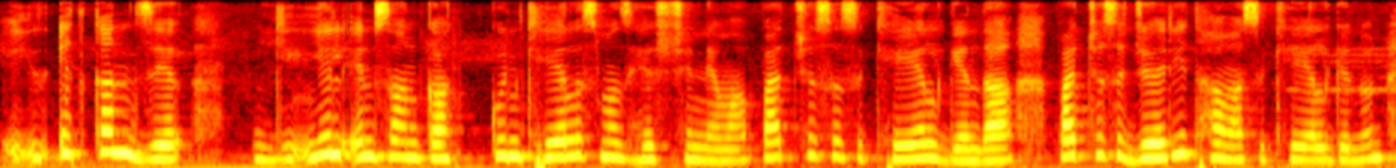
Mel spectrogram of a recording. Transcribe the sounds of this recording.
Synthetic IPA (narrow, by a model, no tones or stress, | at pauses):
it̪ʰkɐnzi | jilʲinsaːnkã | kunʲkʰeːlɐsmɐnzɦest͡ʃʰinemãpat̪̚t͡ʃʰisɐsɨkʰeːlɡend̪aːpat̪̚t͡ʃʰɐsɨd͡ʒəɾit̪ʰaʋãsɨkʰeːlɡind̪un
